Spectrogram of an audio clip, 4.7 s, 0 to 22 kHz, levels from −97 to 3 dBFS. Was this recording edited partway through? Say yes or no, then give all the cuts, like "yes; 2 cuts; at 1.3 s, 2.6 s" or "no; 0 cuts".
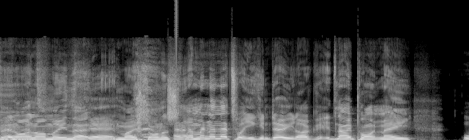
yes; 1 cut; at 3.3 s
